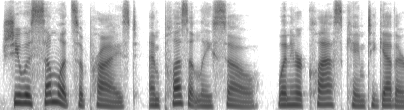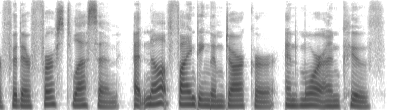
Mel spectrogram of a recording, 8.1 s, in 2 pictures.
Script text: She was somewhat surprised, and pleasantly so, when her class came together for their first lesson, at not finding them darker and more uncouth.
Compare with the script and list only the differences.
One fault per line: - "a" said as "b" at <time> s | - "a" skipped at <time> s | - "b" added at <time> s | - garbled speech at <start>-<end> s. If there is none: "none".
none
